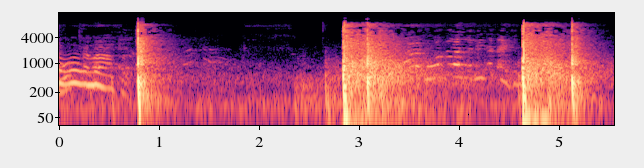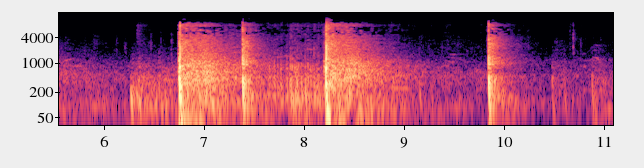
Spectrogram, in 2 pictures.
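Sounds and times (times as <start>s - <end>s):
firework bangs: 2.3s - 9.2s.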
